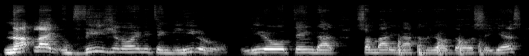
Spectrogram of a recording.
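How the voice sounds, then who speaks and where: A man's voice: fairly high pitch, brisk, a little hiss or hum. A man from Haiti, preaching informally online to his brethren, emphatic and repeating himself, often stumbling and restarting. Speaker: religious teacher.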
